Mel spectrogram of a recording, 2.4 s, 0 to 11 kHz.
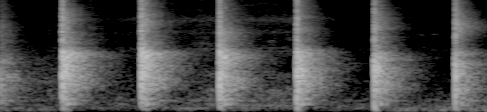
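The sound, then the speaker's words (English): Six sharp, evenly spaced hand claps ring out at a steady, unhurried beat: applause at a Joe Biden speech after his line that people had been sentenced to over 890 years. Each clap is crisp and loud with a quick fade, and no voices are heard. “And his clap line was, we've sentenced people to over 890 years.”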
